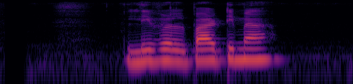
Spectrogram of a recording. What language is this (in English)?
Nepali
